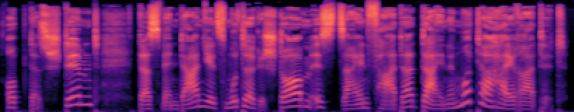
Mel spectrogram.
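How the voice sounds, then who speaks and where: A woman's voice: fairly low pitch, big pitch swings, a little slow, no room sound. Woman doing a snooty gossipy 13yo girl, sly and mocking, bouncy voice, dry sound. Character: snide gossiping thirteen-year-old girl. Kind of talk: audiobook reading.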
